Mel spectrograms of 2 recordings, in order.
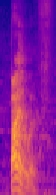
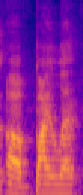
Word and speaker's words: Byleth: But yeah, so with Byleth, funny thing is each gender has a different like syllable ender in Japan. Like one is Byleth, one is Byleth-su, and one is Byleth-to. Okay, that makes sense. And in English, it's just Byleth.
